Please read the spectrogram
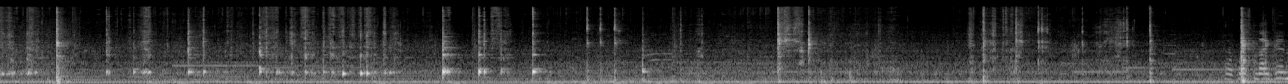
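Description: A long-handled metal spoon stirring chicken and coconut milk in a stainless steel pot, with irregular clinks, knocks and scrapes of metal on metal. A steady low hum runs underneath.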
